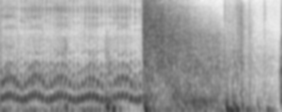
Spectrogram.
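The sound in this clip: A human voice imitates a warbling bird call during a pretend hunting game, a wavering up-and-down trill that cuts off abruptly into a sudden burst of noise, followed by a few scattered clicks.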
